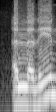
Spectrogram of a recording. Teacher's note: وغنة النون في حالة الوقف ستكون في الدرجة الرابعة لأنها ساكنة، وفي حالة الوصل ستكون في أقل درجات الغنة لأنها متحركة في الدرجة الخامسة.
